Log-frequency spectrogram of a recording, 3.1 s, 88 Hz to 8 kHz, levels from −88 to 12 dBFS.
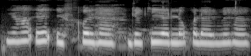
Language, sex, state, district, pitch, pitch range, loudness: Hindi, female, Chhattisgarh, Raipur, 265 Hz, 260-280 Hz, -16 LUFS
